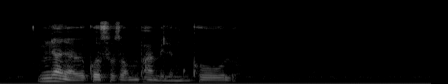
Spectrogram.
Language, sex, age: South Ndebele, male, 23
